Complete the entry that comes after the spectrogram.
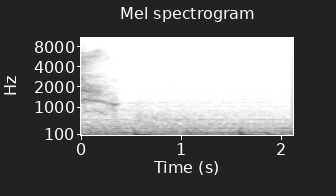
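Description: A summoned cat in the Solo Leveling game gives a short, loud, close meow with a falling pitch that cuts off abruptly, followed by low rumbling background throbs.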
